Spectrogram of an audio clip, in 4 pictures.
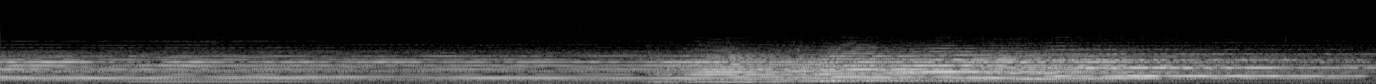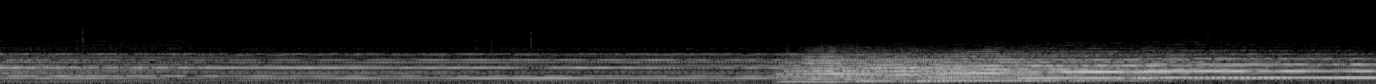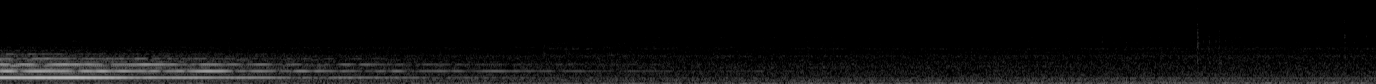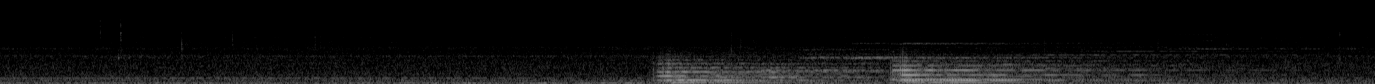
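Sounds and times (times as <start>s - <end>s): trombone long sustained note: 0.0s - 35.0s, 47.7s - 55.0s
steady drone tones: 0.0s - 37.0s, 43.3s - 55.0s
faint low hum: 0.0s - 55.0s
low trombone note: 47.8s - 53.5s.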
